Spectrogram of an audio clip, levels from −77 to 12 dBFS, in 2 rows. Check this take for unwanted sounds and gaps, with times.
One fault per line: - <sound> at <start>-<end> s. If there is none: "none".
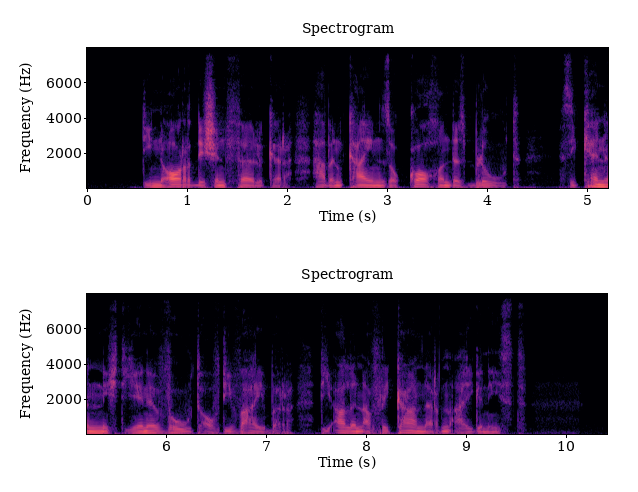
none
